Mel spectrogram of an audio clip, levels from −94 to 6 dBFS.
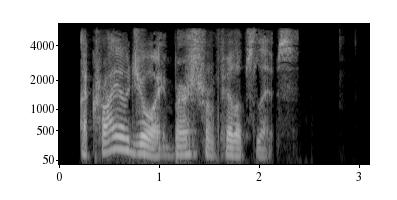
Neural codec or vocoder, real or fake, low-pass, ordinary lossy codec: none; real; 5.4 kHz; AAC, 24 kbps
